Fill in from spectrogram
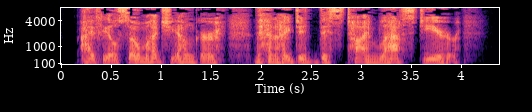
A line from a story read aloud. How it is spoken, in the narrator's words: she added with a laugh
